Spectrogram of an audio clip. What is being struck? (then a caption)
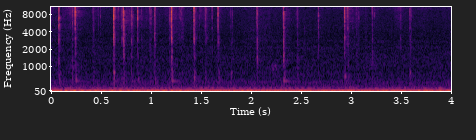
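Laptop keyboard with plastic keys in aluminum body. Both hands type lightly with their fingertips on the plastic keycaps of a MacBook Pro's aluminum-bodied keyboard, resting on a wooden desk. Quick, short, bright clicky taps patter at an uneven pace over a steady low hum.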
